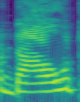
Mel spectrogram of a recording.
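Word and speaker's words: doubt: next one इज डाउट डाउट के अंदर always remember कि बी जो है ये साइलेंट है ओके इसको डाउट पढ़ना है डाउट the fifth one इज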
